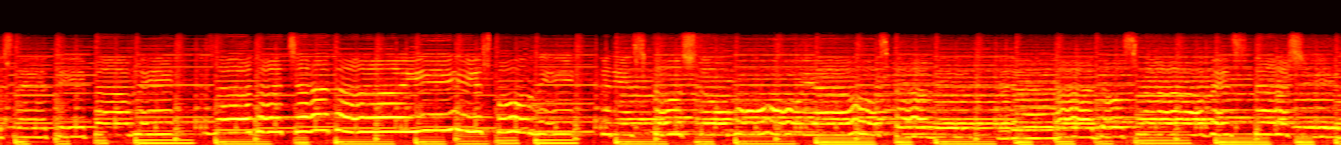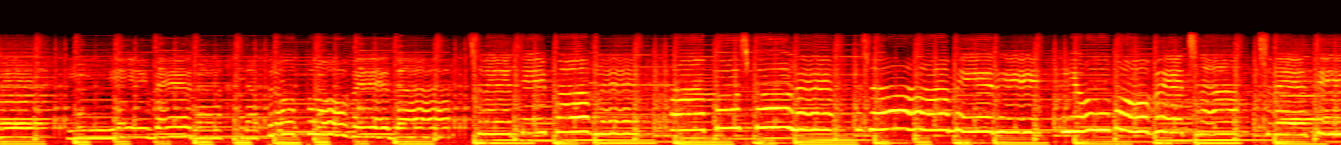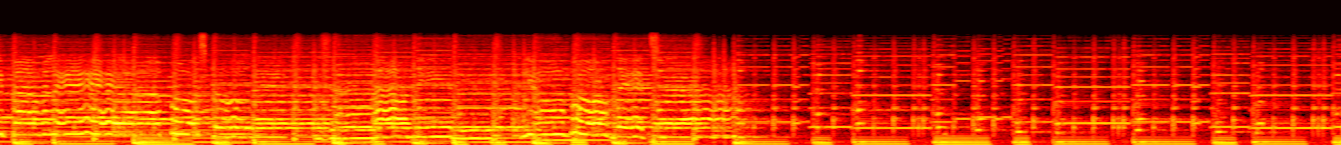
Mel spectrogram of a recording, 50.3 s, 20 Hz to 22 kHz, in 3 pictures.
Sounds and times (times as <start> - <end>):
Rhythm and blues: 0.0 - 50.2.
